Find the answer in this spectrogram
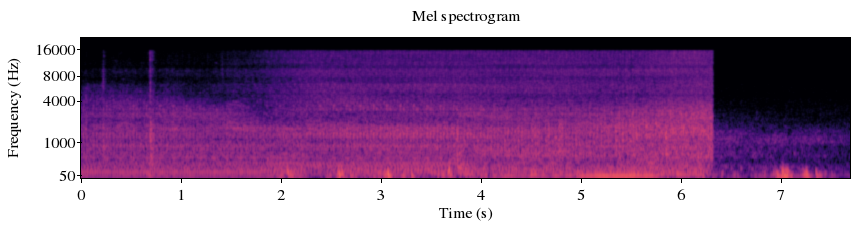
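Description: A motor vehicle's engine running, a steady low hum with road noise that grows louder over a few seconds, then stops abruptly about six seconds in.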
